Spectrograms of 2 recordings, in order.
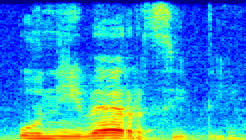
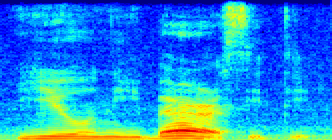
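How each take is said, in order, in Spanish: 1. Empieza con un sonido vocálico simple. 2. Empieza con un sonido y. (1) "No digo university" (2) "en la pronunciación se dice o inicia con Y"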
